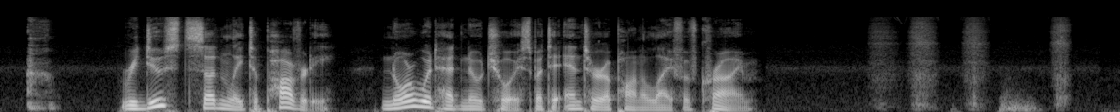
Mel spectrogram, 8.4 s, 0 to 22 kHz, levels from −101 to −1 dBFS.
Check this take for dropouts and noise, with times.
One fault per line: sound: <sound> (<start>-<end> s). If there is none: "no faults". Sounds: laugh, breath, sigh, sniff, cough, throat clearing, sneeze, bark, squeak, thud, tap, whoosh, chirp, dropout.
sound: sigh (0.2-0.5 s)
sound: sniff (6.5-8.0 s)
